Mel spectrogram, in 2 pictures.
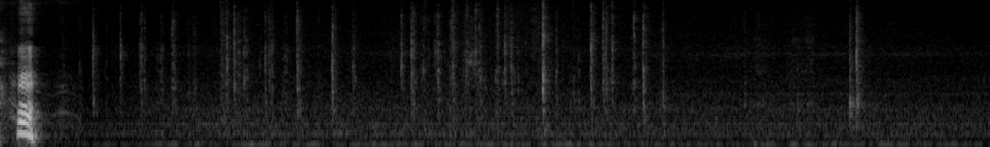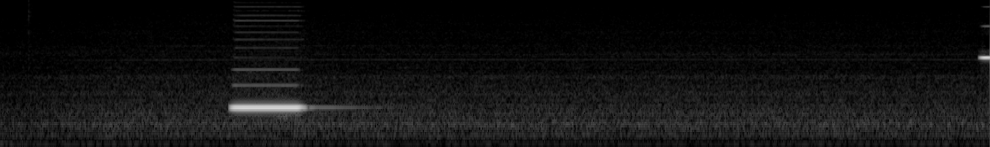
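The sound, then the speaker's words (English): A single steady computer-played test tone, played to a mosquito while the responses of its neurons are recorded, sounds for about half a second, loud and mid-pitched, after a scattering of faint keyboard-like clicks; the rest is near silence. “This bottom trace here is the tone that the computer is playing.”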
